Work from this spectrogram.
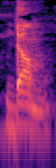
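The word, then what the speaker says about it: dumb: पाएंगे से कंट्रोल है डम इसमें भी साइलेंट होता है हम इसको पड़ते हैं डम डम मंे गूंगा ए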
